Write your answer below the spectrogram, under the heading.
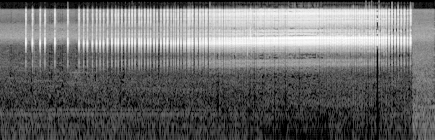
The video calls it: Unique sound produced by Japanese Cicada(日本の蝉によって生成されるユニークなサウンド)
